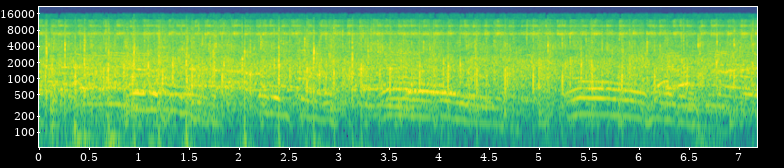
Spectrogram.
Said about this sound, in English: Everybody praise the Lord. Praise the Lord! Hey! Give him a clap! Come on, come on!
